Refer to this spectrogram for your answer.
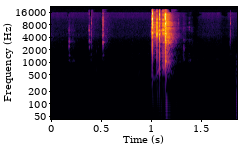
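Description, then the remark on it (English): A Red Bull energy drink can cracked open: a few faint ticks from handling, then a sharp, loud snap that runs into a brief fizzing hiss, with no voices. “Pop open a Red that Bull.”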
